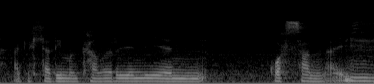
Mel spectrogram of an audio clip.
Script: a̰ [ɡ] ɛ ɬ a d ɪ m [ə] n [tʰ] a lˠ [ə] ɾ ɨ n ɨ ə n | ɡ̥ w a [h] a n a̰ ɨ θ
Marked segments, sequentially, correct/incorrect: correct, correct, incorrect, correct, incorrect

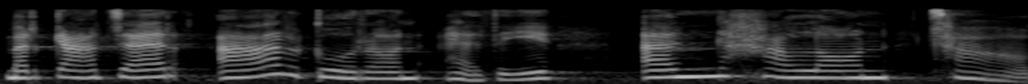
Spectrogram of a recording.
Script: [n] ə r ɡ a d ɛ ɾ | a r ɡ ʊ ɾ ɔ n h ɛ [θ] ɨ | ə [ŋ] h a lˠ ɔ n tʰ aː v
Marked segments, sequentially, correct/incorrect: incorrect, incorrect, correct

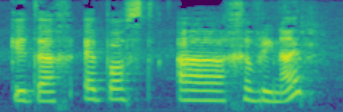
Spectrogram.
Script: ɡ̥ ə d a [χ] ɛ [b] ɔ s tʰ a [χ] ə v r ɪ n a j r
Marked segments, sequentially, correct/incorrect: correct, correct, correct

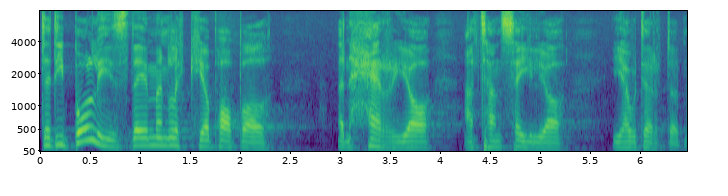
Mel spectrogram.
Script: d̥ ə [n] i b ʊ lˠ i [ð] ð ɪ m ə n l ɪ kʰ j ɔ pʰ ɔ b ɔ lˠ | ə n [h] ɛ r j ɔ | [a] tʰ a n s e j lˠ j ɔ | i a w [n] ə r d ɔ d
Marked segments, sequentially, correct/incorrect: incorrect, incorrect, correct, correct, incorrect

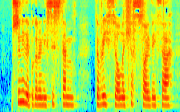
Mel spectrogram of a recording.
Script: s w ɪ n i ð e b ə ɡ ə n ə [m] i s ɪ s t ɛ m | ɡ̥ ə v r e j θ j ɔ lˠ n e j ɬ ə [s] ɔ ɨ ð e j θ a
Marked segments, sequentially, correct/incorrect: incorrect, correct

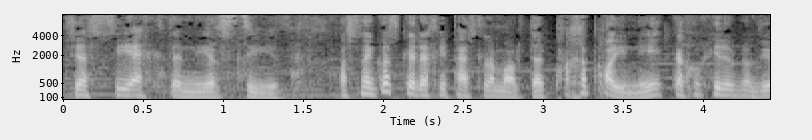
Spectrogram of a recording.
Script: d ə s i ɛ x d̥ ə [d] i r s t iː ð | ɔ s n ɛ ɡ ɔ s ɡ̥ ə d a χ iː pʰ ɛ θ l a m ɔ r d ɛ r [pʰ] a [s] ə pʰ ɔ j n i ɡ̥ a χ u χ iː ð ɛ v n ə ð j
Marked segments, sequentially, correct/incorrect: incorrect, correct, incorrect

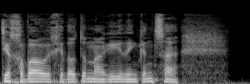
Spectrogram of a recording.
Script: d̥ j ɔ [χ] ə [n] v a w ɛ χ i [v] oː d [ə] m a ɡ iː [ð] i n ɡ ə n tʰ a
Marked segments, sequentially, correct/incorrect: correct, incorrect, incorrect, correct, correct

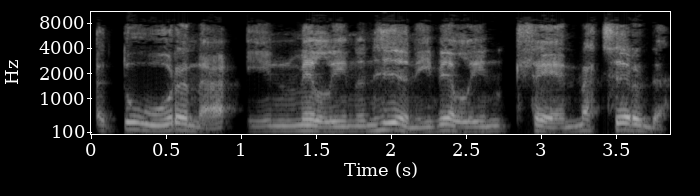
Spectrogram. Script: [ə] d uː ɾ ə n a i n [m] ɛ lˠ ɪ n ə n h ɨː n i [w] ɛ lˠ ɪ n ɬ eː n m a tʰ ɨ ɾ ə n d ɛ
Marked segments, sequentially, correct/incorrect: correct, correct, incorrect

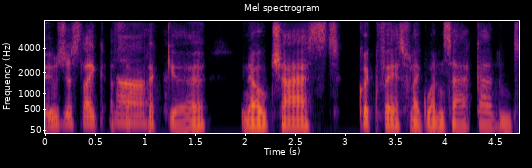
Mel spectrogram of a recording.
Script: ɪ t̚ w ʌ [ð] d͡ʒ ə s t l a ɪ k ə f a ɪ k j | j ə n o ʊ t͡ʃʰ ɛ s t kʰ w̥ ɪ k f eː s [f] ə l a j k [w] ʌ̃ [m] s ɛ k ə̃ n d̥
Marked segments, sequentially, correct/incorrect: incorrect, correct, correct, incorrect

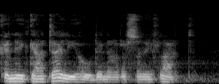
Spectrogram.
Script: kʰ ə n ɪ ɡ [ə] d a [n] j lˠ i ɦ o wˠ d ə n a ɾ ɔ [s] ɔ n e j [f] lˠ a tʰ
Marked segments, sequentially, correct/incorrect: incorrect, incorrect, correct, correct

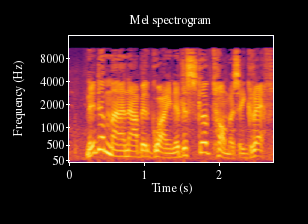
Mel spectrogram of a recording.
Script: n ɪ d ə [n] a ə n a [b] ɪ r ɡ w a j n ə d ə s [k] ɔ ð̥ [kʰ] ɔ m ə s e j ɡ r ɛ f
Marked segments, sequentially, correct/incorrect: incorrect, correct, correct, incorrect

